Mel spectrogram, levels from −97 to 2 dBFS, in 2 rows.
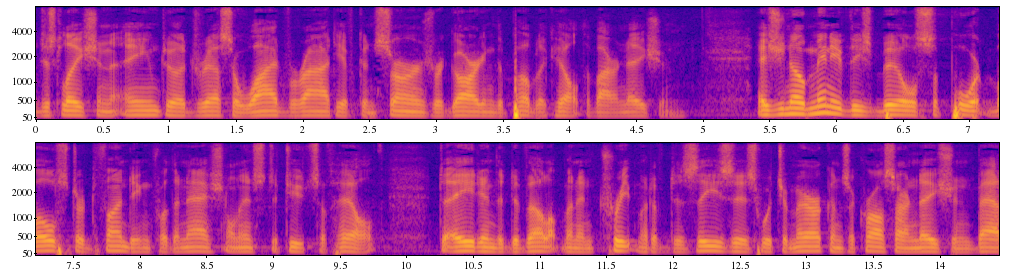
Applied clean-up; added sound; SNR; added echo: none; none; none; none.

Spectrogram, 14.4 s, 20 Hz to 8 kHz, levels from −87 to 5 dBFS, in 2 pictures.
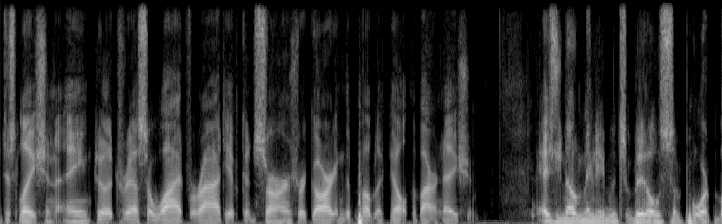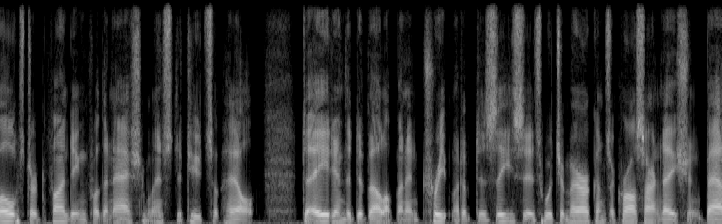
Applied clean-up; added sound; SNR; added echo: neural diffusion model UNIVERSE++.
